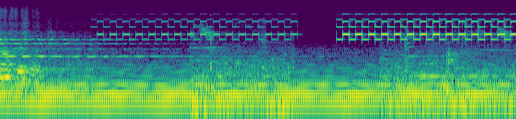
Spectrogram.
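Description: A phone ringing with an electronic ringtone, a fast warbling trill. It starts about a second in, breaks off briefly near four seconds, and comes back louder.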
